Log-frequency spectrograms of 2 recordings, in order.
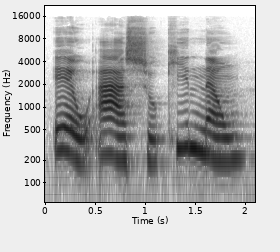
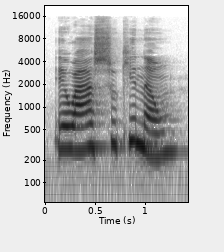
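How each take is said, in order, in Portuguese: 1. A frase é dita devagar e com cuidado. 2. A frase é dita em ritmo natural. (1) "Uma vez mais devagar" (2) "outra vez mais naturalmente"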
